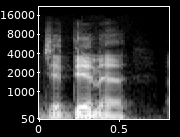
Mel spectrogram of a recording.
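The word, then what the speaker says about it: Jidenna: Issa Rae's networking platform with people like Jadenna, that's how you say his name, right? – I'm a classic man. – Jadenna, yeah.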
